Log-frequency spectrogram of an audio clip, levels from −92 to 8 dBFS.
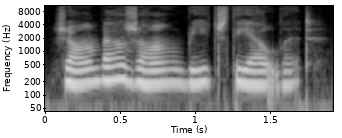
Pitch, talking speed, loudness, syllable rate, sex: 195 Hz, 155 wpm, -15 LUFS, 4.6 syllables/s, female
